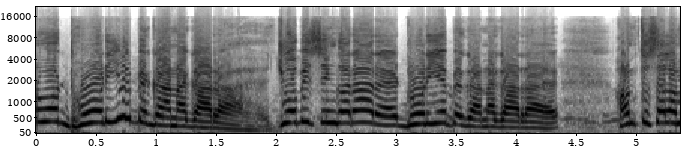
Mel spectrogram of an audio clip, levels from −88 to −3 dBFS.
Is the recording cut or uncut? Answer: uncut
